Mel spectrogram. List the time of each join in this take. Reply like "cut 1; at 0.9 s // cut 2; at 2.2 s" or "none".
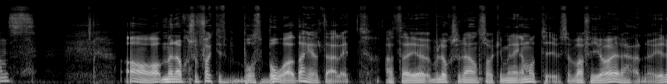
cut 1; at 5.2 s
